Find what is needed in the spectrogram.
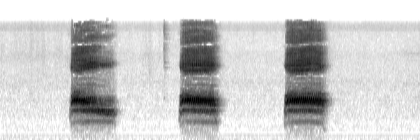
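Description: Carrion crow cawing three times into a metal tumbler held at its beak. Each loud caw lasts about a second, with a ringing, bell-like tone from the tumbler.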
